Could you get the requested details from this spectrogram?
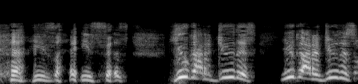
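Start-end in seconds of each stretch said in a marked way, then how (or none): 1.7-3.6 much higher, bursting with excitement; gushing friend urging him on; excited friend. Retold or imitated. Friend on the phone insisting, excited and high. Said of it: "Sam got super excited".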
